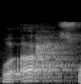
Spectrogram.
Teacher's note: واحصا واو ہونٹوں کی نا تمام گولائی سے ادا کریں گے، حمزہ اقصی حلق سے بالجہر ادا کریں گے، ہا ساکن پہ ہم سے اور جس میں سانس جاری رہتی ہے.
